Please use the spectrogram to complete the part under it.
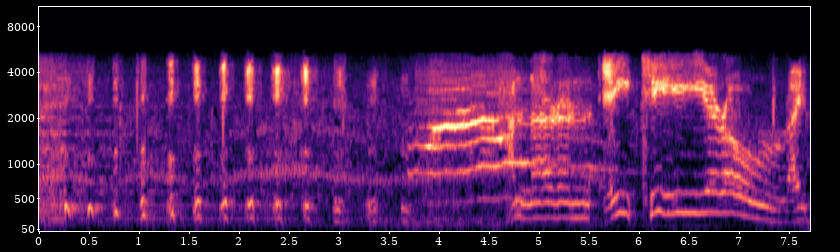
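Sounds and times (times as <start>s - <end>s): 
laughter: 0.2s - 3.9s
black cat yowling: 1.3s - 5.8s
speech: 5.6s - 7.6s.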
